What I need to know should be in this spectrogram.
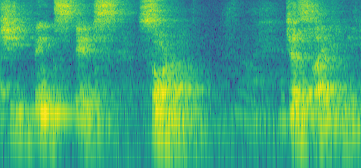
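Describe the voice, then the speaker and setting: A man's voice over noticeable background noise. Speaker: spoken word poet. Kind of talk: spoken word poetry performance.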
